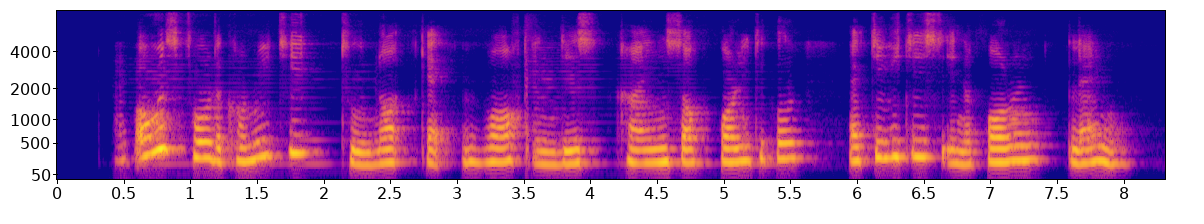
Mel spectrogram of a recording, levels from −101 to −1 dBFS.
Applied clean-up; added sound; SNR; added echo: neural mask model DeepFilterNet 3.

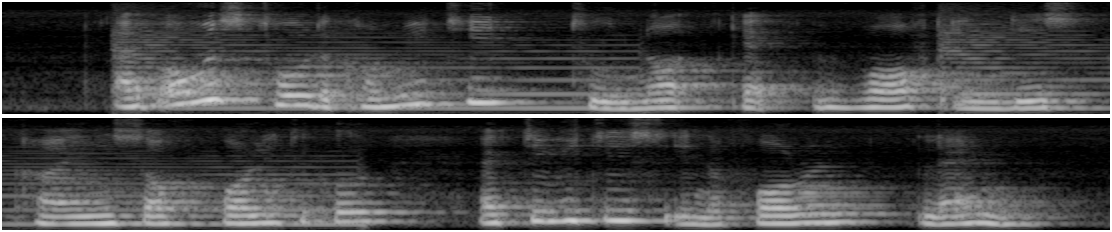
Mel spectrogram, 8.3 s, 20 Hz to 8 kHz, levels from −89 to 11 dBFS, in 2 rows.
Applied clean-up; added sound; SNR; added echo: none; Electric guitar; 17 dB; reverberation time 0.7 s.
